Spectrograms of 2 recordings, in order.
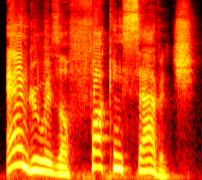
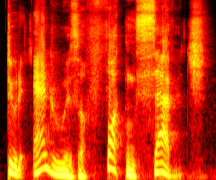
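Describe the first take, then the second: First: Higher and slower, leaning on Andrew; slow awed repeat. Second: Said in the usual way. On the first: Real, not acted. Streamer repeats his praise of Andrew, drawn out and higher. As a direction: stretch it out, savoring the words.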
